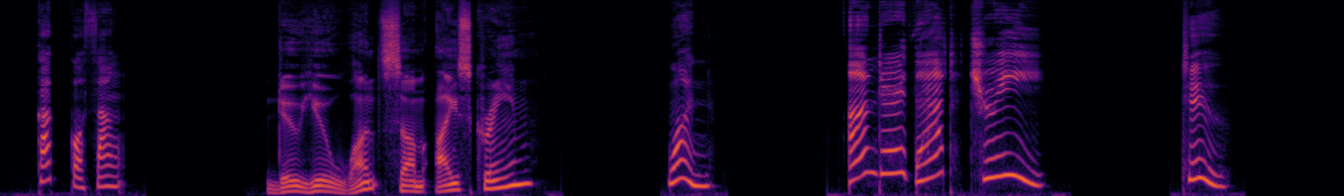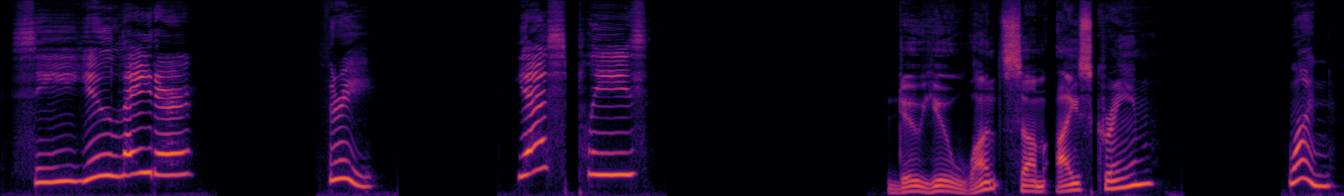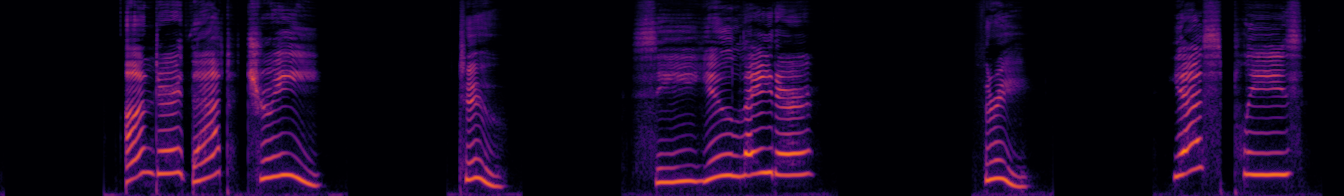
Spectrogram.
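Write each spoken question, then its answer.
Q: Do you want some ice cream?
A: 3: Yes, please.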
